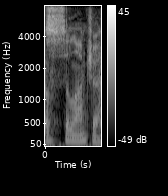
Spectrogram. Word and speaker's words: Sláinte: So sláinte. – Sláinte. – Yeah. Sláinte. – Sláinte. – I like it. – Sláinte. – Yeah, it's spelt really awkwardly, not how it's said, like all Gaelic words. S-L-A-I-N-T-E. Sláinte.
